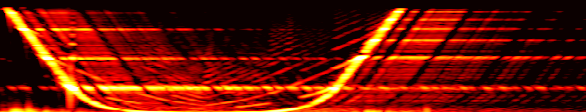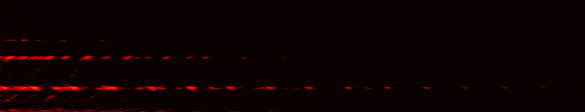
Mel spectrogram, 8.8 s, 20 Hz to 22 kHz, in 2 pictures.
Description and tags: MemoryMoon sweeping-faster
This is part of a soundesign work for the new memorymoon vsti that emulate the legendary Memory Moog synthesizer! Released after 15 moths of development by Gunnar Ekornås, already known for the amazing work on the Arppe2600va and Minimogue as member of Voltkitchen crew.
The pack consist in a small selection of patches from a new bank of presets called "moon mobile bank", that will be available as factory presets in the next update ..so take it just like a little tease.
The sound is a fast hi resonating sweeping synth. Onboard effects, no additional processing.
analog, effect, electro, electronic, fx, lead, moog, pad, sci-fi, sound-effect, soundeffect, soundesign, space, sweep, synth, synthesizer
